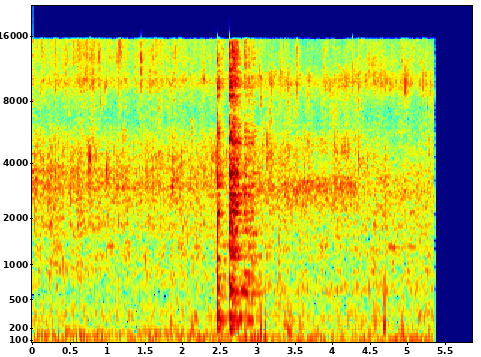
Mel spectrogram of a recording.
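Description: Tomato and spice masala frying in oil in a pot, a steady sizzle, with a spoon stirring and clinking against the pot about two and a half seconds in. The sound cuts off abruptly near the end.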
